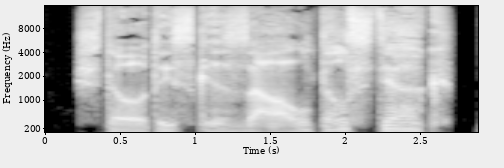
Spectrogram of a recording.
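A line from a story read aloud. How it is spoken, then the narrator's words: Unctuous, honeyed question. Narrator (Russian): елейным голосом спросил Чейни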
